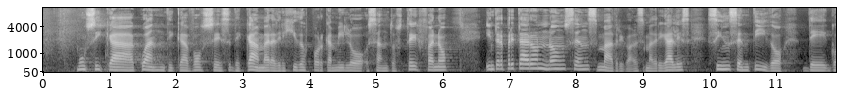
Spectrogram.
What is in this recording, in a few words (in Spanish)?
Locutora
